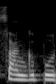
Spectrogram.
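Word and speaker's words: Tsangpo: Okay, T silent है, सांगपो river.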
